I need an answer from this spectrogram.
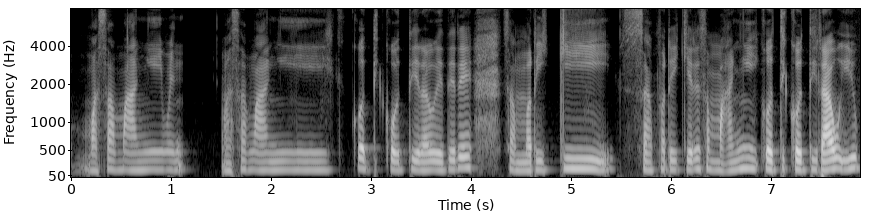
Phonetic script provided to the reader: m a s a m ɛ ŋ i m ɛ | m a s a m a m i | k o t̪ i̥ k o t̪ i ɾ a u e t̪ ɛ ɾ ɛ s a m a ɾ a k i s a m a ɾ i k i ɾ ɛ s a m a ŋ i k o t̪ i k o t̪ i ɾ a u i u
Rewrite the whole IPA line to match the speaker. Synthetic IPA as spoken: m a s a m a ŋ i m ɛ | m a s a m a ŋ i | k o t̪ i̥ k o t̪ i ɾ a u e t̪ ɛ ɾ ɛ s a m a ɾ i k i s a m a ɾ i k i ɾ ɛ s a m a ŋ i k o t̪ i k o t̪ i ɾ a u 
